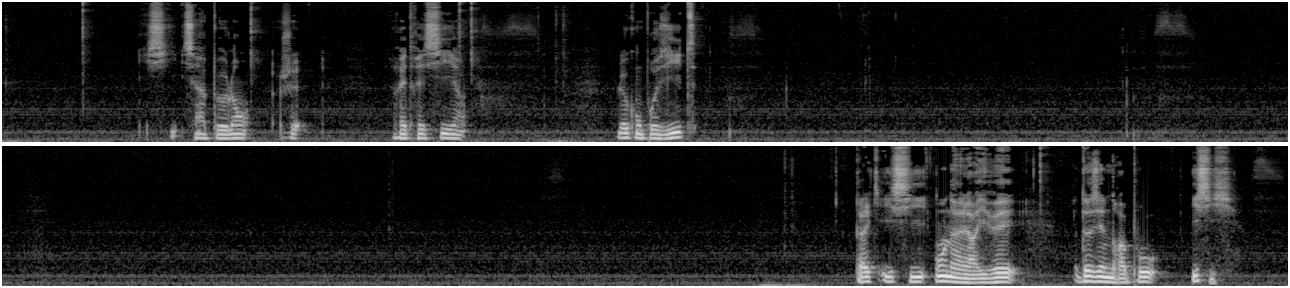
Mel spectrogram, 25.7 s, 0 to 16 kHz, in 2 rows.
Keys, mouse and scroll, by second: 0.8-2.6 drag, 4.6 click, 5.6 space, 20.4 space, 23.3-25.7 drag.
